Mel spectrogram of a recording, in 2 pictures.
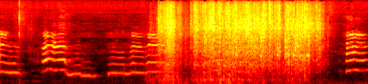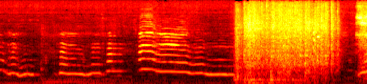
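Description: Crockery plates breaking at a breakfast table, two long, loud shattering crashes of splintering pieces separated by a stretch of tonal sounds.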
